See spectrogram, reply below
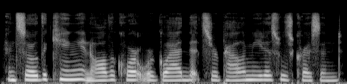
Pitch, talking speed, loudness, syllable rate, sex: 200 Hz, 260 wpm, -15 LUFS, 6.3 syllables/s, female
